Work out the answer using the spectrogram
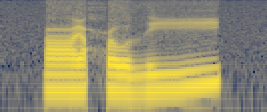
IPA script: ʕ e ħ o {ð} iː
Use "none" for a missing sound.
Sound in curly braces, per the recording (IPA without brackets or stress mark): ð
